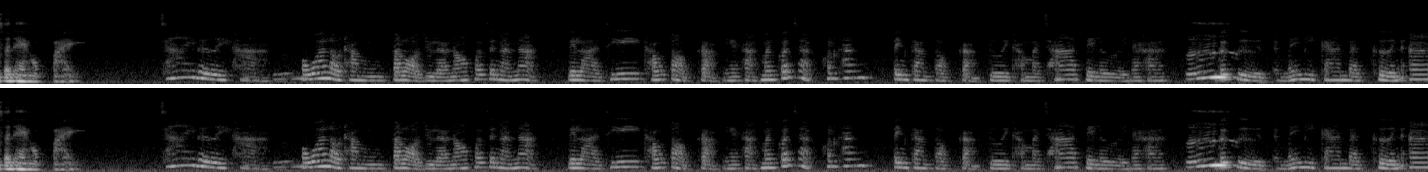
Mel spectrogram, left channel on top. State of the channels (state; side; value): noise; right; hum, 24 dB below the sound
